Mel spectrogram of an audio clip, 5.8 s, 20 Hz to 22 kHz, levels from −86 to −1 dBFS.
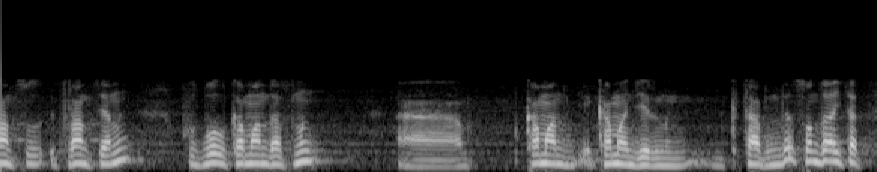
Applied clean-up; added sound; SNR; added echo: none; none; none; none.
